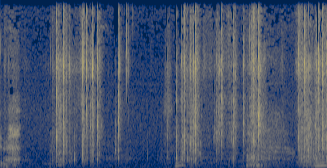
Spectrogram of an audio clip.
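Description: Plastic snack packets crinkling in several short spells as they are handled and moved about in a cardboard box.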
